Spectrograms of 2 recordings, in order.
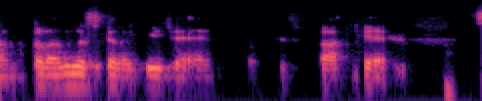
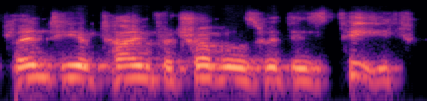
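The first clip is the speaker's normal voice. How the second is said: doctor; 5 semitones higher than usual. Acted. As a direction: pronounce the diagnosis in a higher doctor's voice. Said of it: "And the doctor says".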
